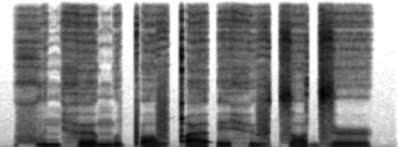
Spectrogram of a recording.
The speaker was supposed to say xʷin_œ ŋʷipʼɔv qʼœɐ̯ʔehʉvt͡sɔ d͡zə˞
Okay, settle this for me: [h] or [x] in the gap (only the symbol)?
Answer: h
